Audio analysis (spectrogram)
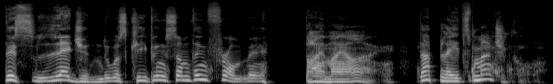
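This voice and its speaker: An actor playing a sly, vain vampire rogue in a video game, with an arch, sardonic, flamboyant delivery. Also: male voice, a little high, animated, a little slow, no echo, studio quality. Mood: wry, brooding. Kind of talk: video game voice acting, dramatic lines and narration.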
